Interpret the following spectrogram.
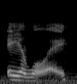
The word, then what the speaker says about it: Aloy: the name yeah no it's um aloy supposed to be like alloy like iron alloy or that's sort of like the reasoning behind her name but they pronounce it aloy ah because oh that's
